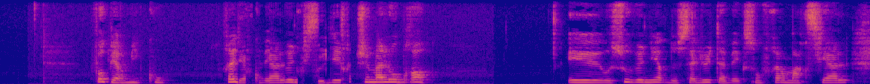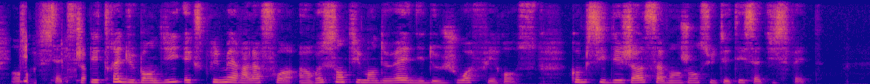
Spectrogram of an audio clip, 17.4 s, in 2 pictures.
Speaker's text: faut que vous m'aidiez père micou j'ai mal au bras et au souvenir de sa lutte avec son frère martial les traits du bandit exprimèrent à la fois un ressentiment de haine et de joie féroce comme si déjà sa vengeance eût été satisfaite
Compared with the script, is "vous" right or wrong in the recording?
wrong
